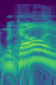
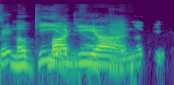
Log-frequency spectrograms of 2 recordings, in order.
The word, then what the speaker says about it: Mogollon: Okay, Mogollon is pronounced Mogollon.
